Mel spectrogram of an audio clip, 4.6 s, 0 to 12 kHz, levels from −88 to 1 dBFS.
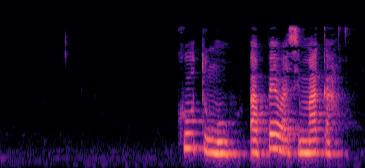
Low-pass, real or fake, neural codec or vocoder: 7.2 kHz; real; none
